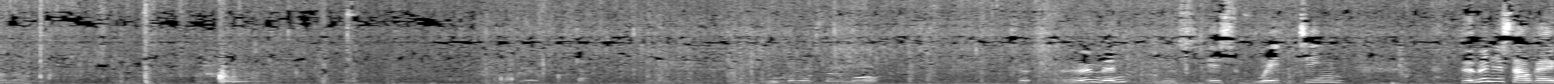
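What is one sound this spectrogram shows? Water gushes from a hose onto soil.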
